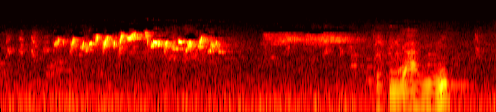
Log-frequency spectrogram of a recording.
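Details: Red-whiskered bulbul, one of two birds said to be greeting each other: a quick bubbly warbled phrase of rising and falling notes, then a softer sustained tone and a short harmonic, downward-bending call near the end, low hum beneath.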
